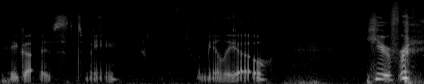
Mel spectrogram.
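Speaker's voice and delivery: low, breathy masculine voice. Speaker shows friends the low voice being practiced: practiced low Emilio voice. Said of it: "I've been practicing my low voice".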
